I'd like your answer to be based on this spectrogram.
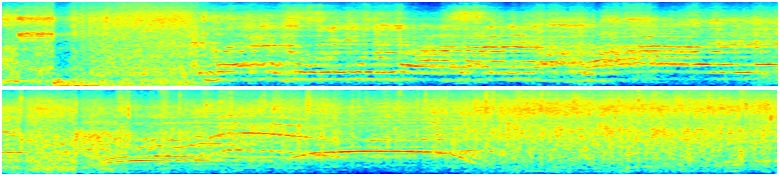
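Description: A crowd at a women's college basketball game applauds steadily with scattered cheers and whoops rising above the clapping, loud and sustained throughout, honoring the seniors.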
